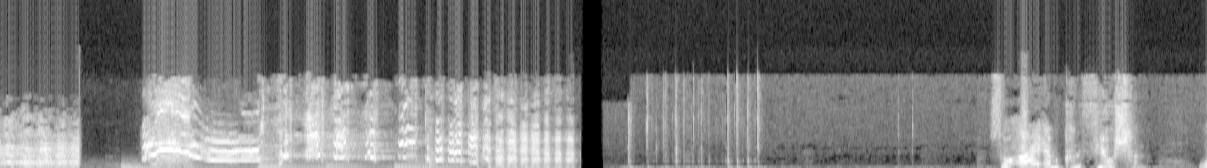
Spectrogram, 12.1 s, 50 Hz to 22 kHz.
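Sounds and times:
fast typing on keyboard: 0:06.2 - 0:07.7.

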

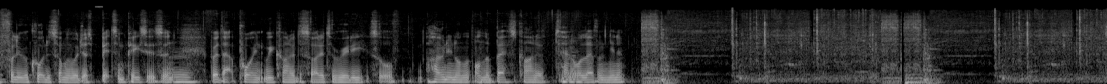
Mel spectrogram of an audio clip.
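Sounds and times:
clicking mechanical loop: 0:06.4 - 0:11.0.

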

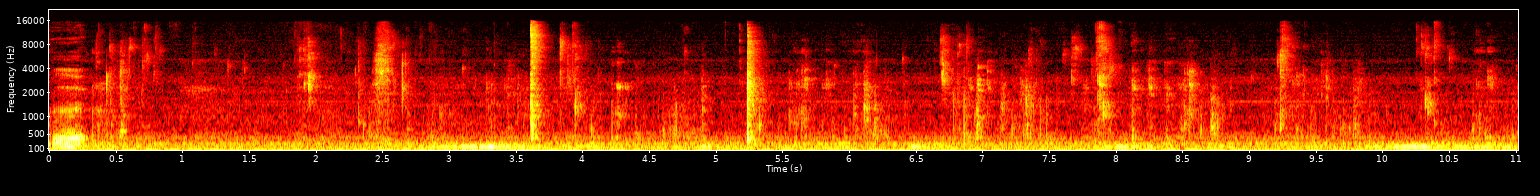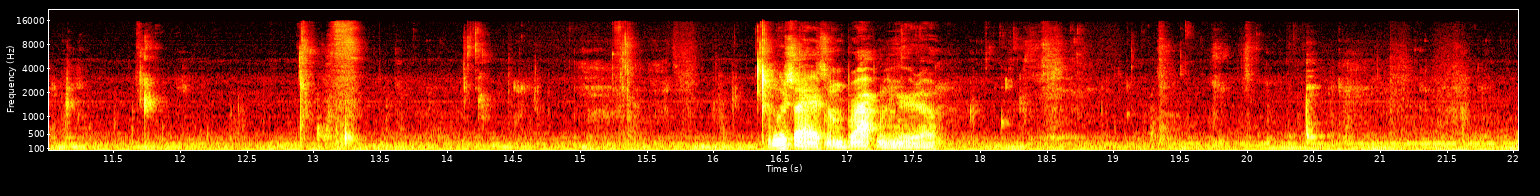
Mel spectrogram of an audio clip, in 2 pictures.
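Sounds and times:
wet chewing: 0:00.3 - 0:16.5, 0:17.8 - 0:21.9.

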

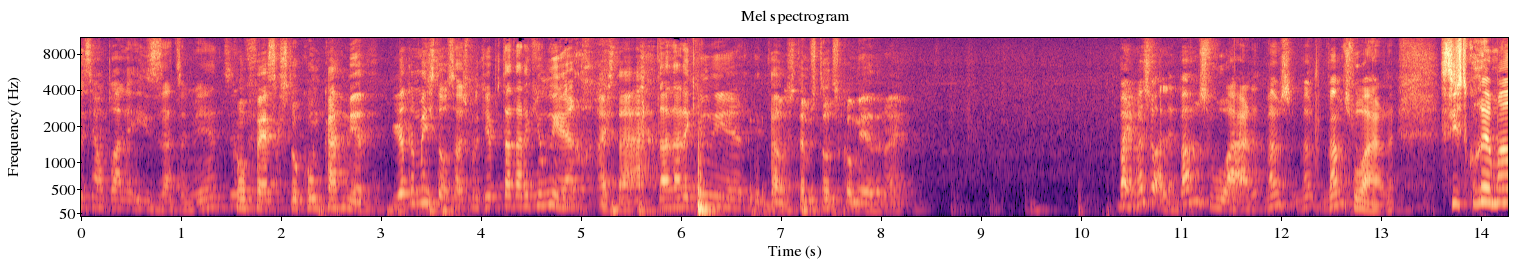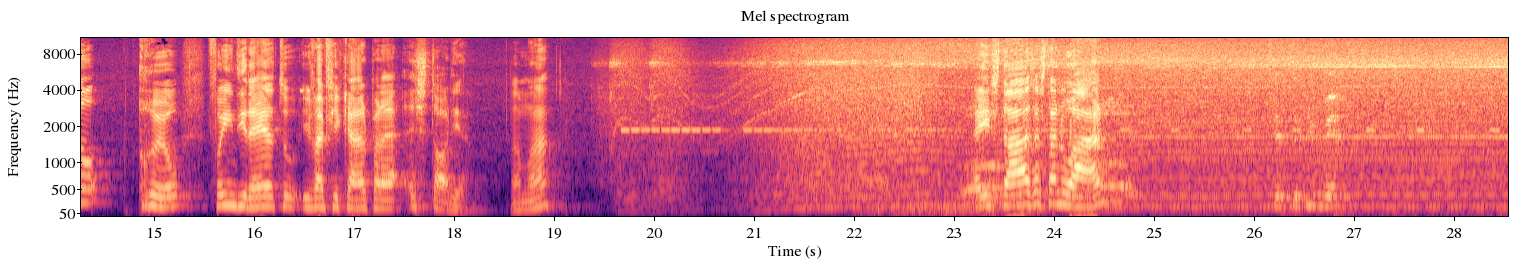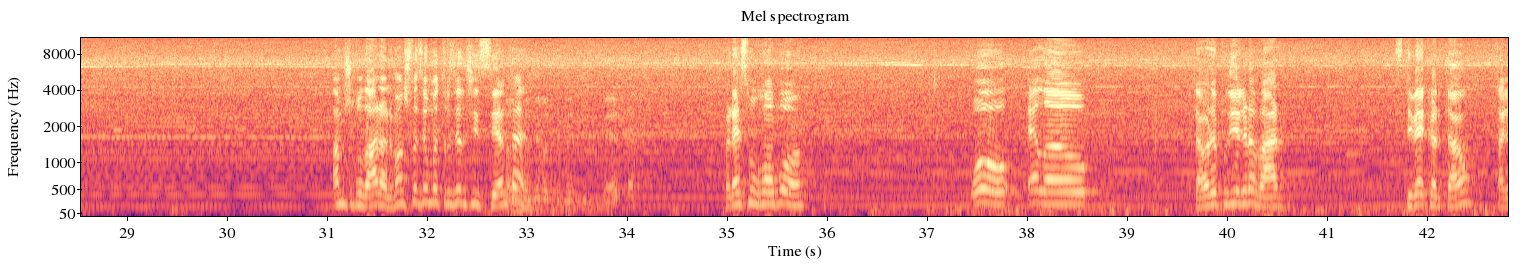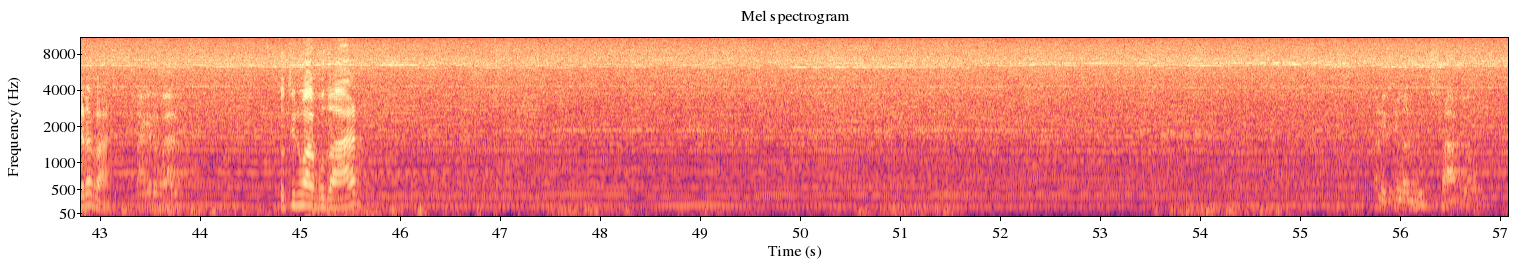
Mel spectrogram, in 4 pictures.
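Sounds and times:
drone propellers whining: 0:19.4 - 0:57.0.

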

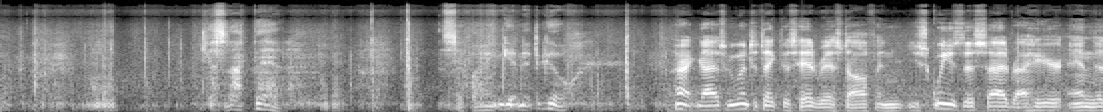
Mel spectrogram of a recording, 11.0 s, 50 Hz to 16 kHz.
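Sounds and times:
headrest clicking and knocking: 0:03.2 - 0:04.3.

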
